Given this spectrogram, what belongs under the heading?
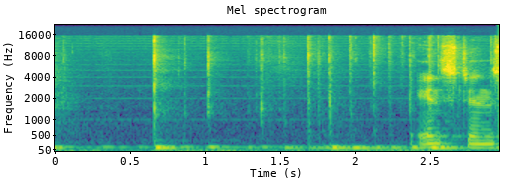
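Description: Close, crisp keystrokes tap out in irregular bursts on a computer keyboard, a rapid run of clicks with short pauses, and a voice joins briefly near the end.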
